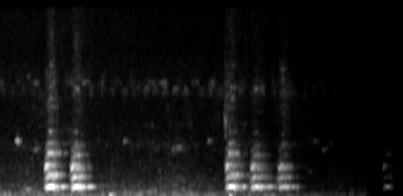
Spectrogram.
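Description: A dog barking faintly in the background: two short barks, then three more a couple of seconds later.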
